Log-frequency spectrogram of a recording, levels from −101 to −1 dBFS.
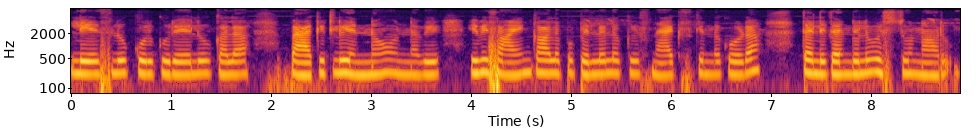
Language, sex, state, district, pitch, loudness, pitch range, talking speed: Telugu, female, Andhra Pradesh, Chittoor, 225 Hz, -19 LUFS, 215-230 Hz, 95 wpm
